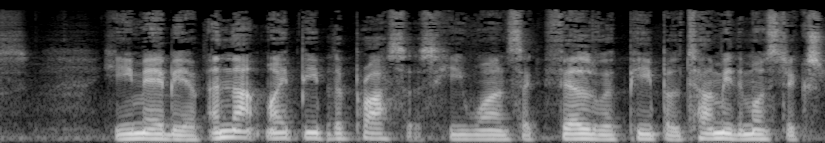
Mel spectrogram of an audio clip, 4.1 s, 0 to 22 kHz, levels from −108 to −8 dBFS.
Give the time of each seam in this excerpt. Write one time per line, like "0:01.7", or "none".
0:01.0
0:01.6
0:02.7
